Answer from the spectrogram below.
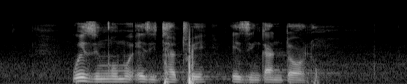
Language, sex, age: Zulu, male, 21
